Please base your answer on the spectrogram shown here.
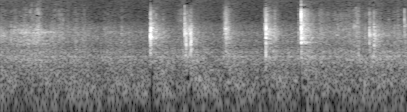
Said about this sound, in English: Oh, and it fell. The card that fell.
